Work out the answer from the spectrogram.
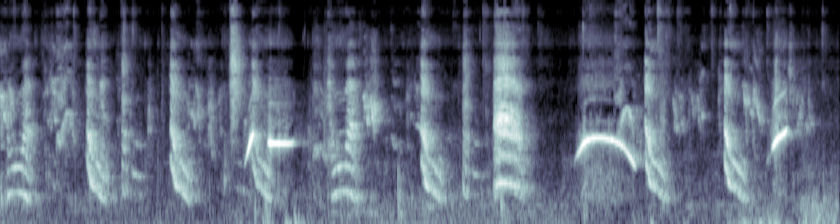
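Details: Indian ringneck parakeet talking in a fast string of descending, speech-like syllables. Clear upslurred and arched whistles are mixed in, with brief silences between the phrases.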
